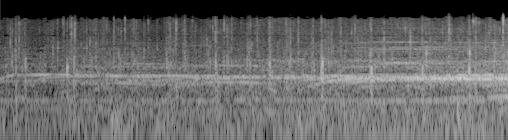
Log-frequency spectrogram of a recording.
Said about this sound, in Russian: Искупайте его овации. Это будет премьера на главной сцене страны.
